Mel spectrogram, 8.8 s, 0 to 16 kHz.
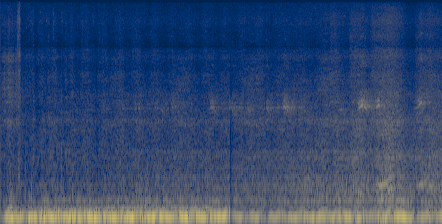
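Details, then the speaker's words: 1970 Chevy Impala 400 small-block, long abandoned, running from a temporary gas can via fuel pump after ether: V8 catches into slightly lumpy steady idle with one brief dip, no oil pressure light; normal running. "Sounds like it's runs pretty good. No oil pressure light, so everything looks good there."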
